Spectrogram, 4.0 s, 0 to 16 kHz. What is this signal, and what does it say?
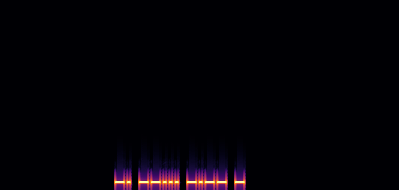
Morse code, heard as a keyed tone, about 39 wpm, 700 Hz. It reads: N7YT
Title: Easy Call Signs Repeated 3x - 40wpm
